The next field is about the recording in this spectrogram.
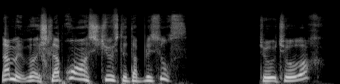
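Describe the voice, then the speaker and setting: A man's voice: sits high, animated, quick pace, husky, no echo, studio quality. A man hosting a live online debate, pressing his guest with repeated, insistent questions.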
